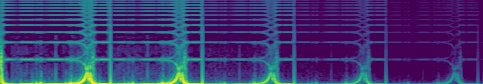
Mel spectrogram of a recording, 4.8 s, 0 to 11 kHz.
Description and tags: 15. High buzz shares echochamber with spittly oscillation of bass.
